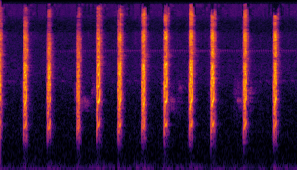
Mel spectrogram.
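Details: Streaked spiderhunter chicks being fed by their patient mother, the chicks hard to feed; harsh, broadband chips repeated about four times a second, eleven sharp bursts in quick succession with a quiet background.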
